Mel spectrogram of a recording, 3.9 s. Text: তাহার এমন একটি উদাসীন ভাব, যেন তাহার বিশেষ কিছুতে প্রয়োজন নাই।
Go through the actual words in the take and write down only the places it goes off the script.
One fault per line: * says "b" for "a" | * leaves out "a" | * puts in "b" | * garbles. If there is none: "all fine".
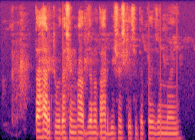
* leaves out "এমন"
